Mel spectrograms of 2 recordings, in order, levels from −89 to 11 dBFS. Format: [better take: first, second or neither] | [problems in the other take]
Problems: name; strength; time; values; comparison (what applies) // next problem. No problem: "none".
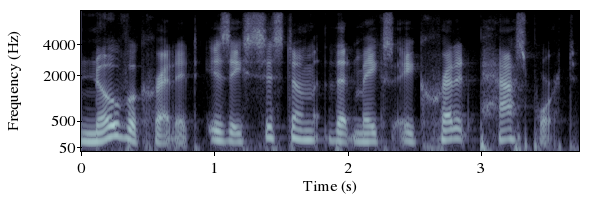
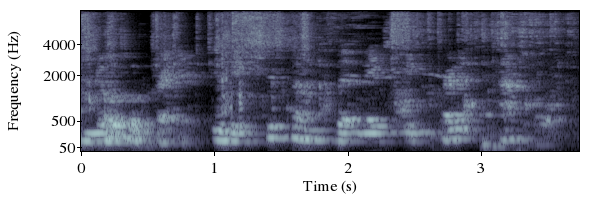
first | noise reduction (classical method WPE with log-MMSE)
